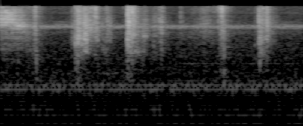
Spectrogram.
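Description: A tarot deck being shuffled by hand: a few short, soft card snaps spread through, over a faint steady hum.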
